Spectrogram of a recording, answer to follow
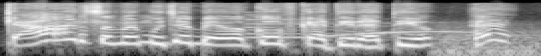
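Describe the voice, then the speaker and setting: A voice actor playing a foolish, dim-witted village husband in a cartoon, whiny and silly, often crying out. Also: male voice, very high voice, lively intonation, moderate pace. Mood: boastful. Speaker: comic lead. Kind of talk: cartoon voice acting. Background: background music.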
